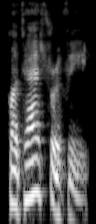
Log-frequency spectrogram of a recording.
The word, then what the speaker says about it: catastrophe: catastrophe, 끝에 e가 발음이 되는 거예요. fe로 하고.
